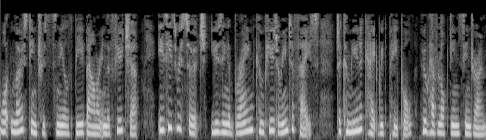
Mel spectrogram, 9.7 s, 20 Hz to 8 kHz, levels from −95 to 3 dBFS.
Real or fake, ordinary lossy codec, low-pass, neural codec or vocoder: real; MP3, 24 kbps; 7.2 kHz; none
